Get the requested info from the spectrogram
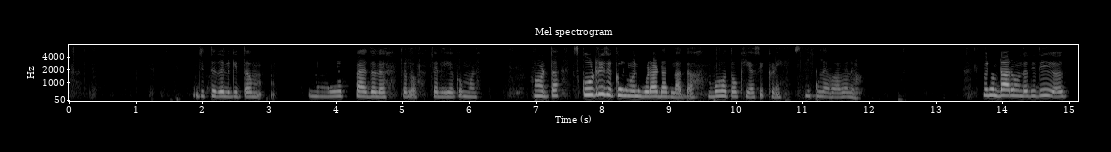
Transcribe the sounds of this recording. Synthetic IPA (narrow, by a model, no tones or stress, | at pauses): d͡ʒɪt̪ʰːeːd̪ɪlk̬iːt̪aː | mɛːɾepɛːd̪əlt͡ʃəlo̰ːt͡ʃəliːɛːkʊməɳ | hoːɳt̪ãːskuːʈɾiːsɪkʰːəɳ̃iːmɛːnũːbəɽaːɖəɾlaːd̪a̰ːbɔːt̪ɔːkʰijaːsɪkʰːɳiː | sɪkːlɛːbabɛlː | mɛːnũːɖəɾɦõːnd̪aːd̪id̪iː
